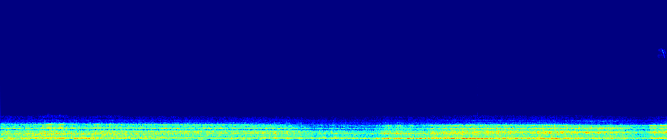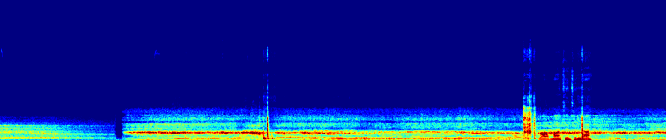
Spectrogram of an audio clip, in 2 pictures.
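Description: Eerie game music plays from a tablet speaker.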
